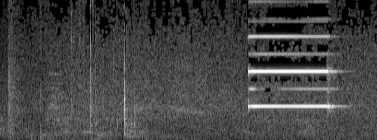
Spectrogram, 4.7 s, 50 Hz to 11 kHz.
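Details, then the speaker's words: Power-on alert from a Heart Guardian Radian HR-501 AED defibrillator, which has adult and child settings: a steady high electronic tone lasting about a second, with faint room noise before it. "Nah, selain itu di sini kelebihannya yaitu ketika kita tombol powernya ini ditekan,"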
